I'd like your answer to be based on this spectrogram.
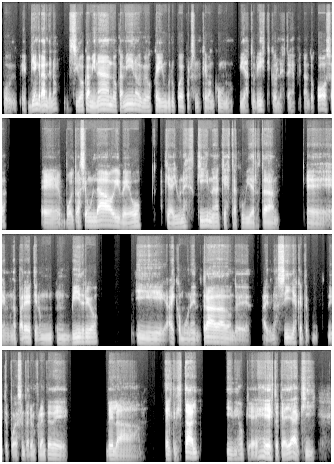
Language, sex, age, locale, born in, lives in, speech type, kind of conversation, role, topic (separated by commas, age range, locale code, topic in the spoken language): Spanish, male, 45-49, es-VE, Venezuela, United States, conversation, unstructured, none, ¿Has visitado algún lugar histórico que te haya impactado?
